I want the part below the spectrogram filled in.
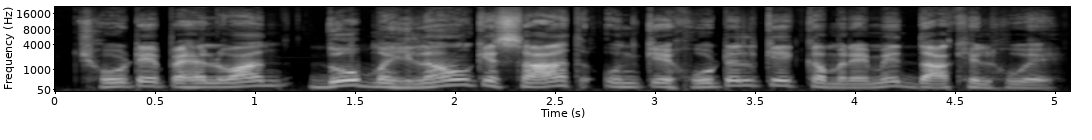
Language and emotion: Hindi, neutral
